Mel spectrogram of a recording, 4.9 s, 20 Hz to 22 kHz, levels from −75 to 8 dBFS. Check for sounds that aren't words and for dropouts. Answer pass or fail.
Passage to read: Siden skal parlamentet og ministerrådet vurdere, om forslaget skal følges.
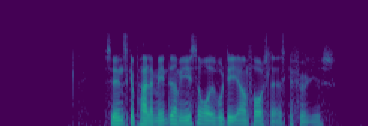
pass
